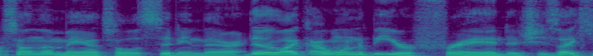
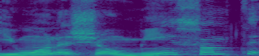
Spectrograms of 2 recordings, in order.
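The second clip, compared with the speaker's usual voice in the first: put-on innocent, high, childlike little-kid voice; 5 semitones higher than usual. Retelling a movie scene, acting out the girl's reply: imitating a childlike voice. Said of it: "She's more childlike".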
